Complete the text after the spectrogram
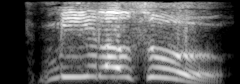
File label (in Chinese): man; guizhou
